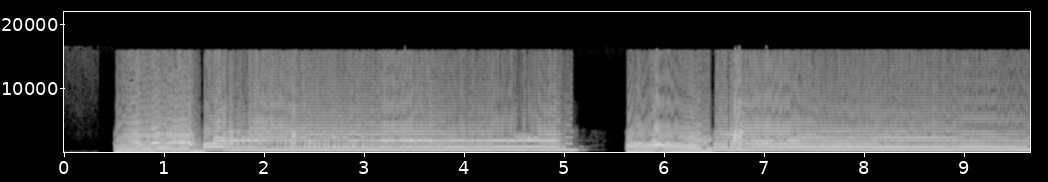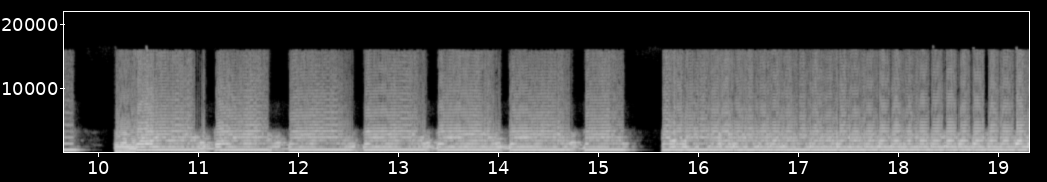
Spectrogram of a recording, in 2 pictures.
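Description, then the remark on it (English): A shofar is blown loudly during a prayer, with no talk: three long, brassy blasts, then a rapid string of short staccato notes, ending in another sustained wail. “I ask, Lord, that upon the sounding of the shofar, that you, God, would enter into this battle and you would fight for us.”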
